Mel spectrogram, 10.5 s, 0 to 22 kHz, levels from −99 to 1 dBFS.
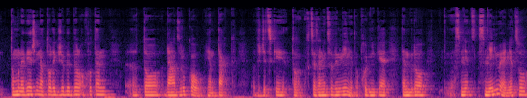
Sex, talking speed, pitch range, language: male, 140 wpm, 105-125 Hz, Czech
